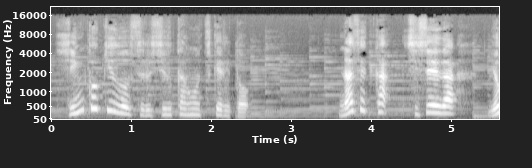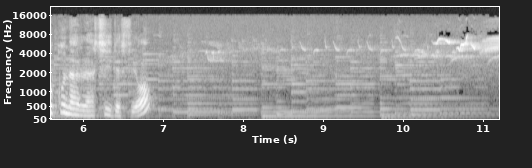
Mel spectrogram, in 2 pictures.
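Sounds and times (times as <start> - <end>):
soft sustained gentle music: 0.0 - 11.2
speech: 0.2 - 2.7, 3.6 - 7.0
birds chirping and twittering: 6.1 - 11.2.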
